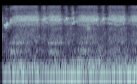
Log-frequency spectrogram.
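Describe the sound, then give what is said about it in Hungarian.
Returning swallows chirp and twitter under the eaves in Hungary in a busy, continuous, overlapping chorus of high, thin calls over a low steady background rumble, with no speech. “Hazatérő fecskék csivitelnek az eresz alatt.”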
